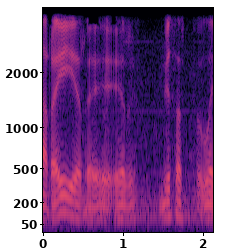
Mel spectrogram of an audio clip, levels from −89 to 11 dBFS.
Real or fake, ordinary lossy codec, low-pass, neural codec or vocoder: real; MP3, 32 kbps; 3.6 kHz; none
